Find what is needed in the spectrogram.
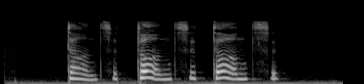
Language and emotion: Russian, positive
